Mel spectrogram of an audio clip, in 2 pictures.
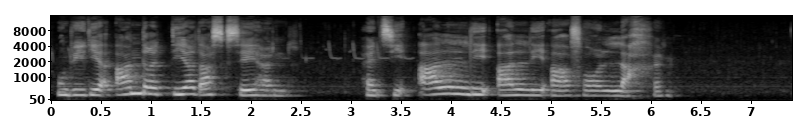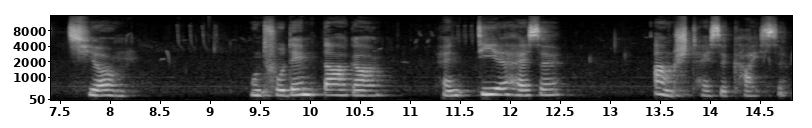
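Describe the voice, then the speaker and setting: A woman with a Swiss German accent telling a fairy tale to children in a gentle, unhurried manner. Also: on the high side, fairly even intonation. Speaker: storyteller. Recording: roomy echo.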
